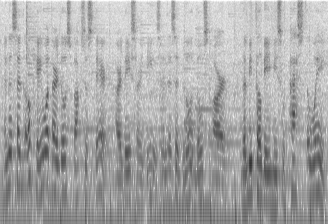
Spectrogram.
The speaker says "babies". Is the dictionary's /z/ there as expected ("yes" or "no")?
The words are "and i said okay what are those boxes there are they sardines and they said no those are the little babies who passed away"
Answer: no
